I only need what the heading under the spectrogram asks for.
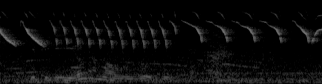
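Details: Canary of Yorkshire descent from Turkey and the US: downward-sweeping whistles and a rapid trill of short high notes, then repeated descending slurred chirps about every quarter second, with faint low murmuring behind.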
